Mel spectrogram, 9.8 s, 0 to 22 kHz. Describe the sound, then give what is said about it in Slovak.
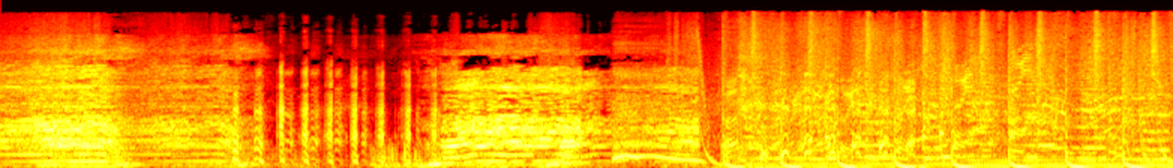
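Many men snoring while sleeping together in a heap, an overlapping chorus of deep rasping snores and groaning tones with rapid fluttering pulses in the middle, loud throughout. “Ale aj tak si predstavujem, ako znel asi ten orchester taký nočný, keď 24 chlapov na jednej kope spí. Asi nejak takto.”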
